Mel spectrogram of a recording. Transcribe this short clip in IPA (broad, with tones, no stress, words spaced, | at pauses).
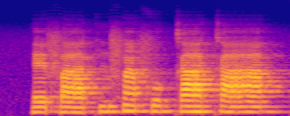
ɛ˨faː˨ kɨ˨˦fã˦fo˦˨kaː˦ kaː˦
